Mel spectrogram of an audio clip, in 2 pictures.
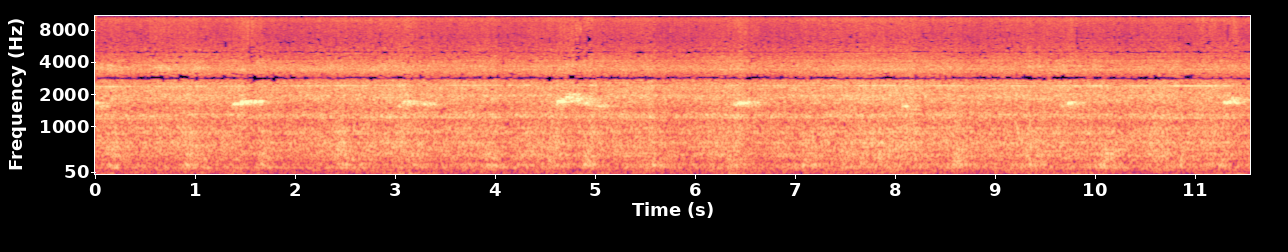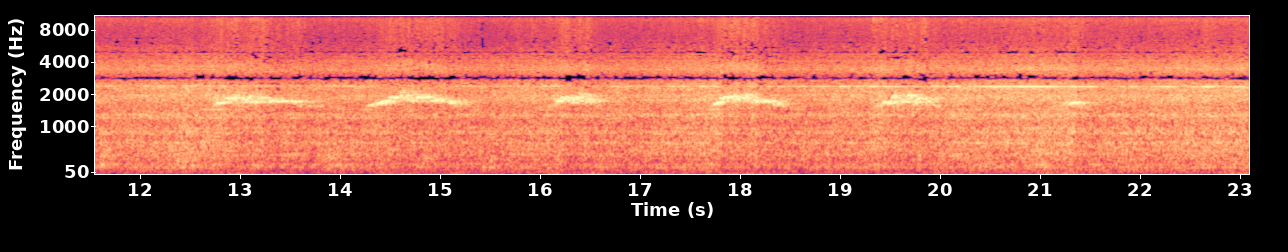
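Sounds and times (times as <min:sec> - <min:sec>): train wheels rumbling on rails: 0:00.0 - 0:23.0
high-pitched wheel squeals: 0:06.4 - 0:06.7, 0:12.7 - 0:13.7, 0:14.3 - 0:15.3, 0:16.1 - 0:16.7, 0:17.7 - 0:18.6, 0:19.4 - 0:20.0, 0:21.2 - 0:21.6.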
